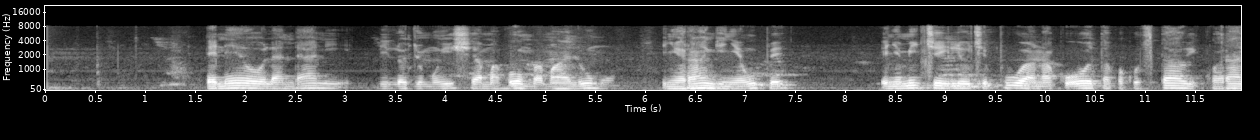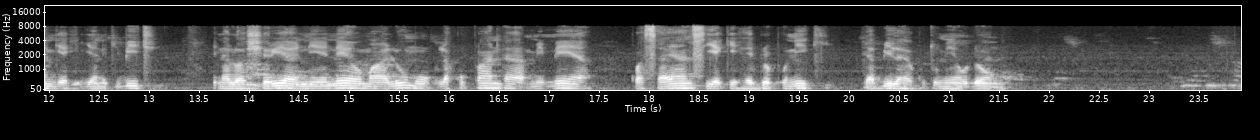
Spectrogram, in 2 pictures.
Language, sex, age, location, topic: Swahili, male, 18-24, Dar es Salaam, agriculture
